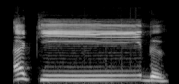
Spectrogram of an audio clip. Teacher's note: حمزہ زبر آ، کاف یا زیر کی، اکی، دال پیش دو، اکید، وقفاً اکید، آخر میں قلقلہ کریں گے کیونکہ حروف قلقلہ میں سے یہاں دال ساکن ہو کر آ رہا ہے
